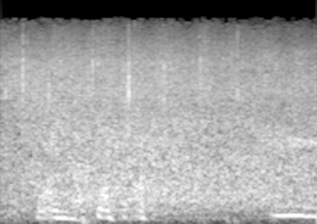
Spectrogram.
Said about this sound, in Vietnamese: Cho tràng pháo tay.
